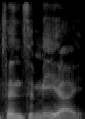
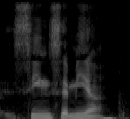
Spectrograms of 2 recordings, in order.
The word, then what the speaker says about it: sin semilla: No, in Spanish, that's what it's I was aiming sin semilla. Seedless.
